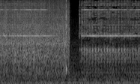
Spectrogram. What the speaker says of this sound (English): the timer to ring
